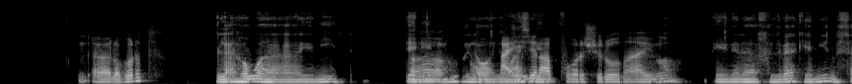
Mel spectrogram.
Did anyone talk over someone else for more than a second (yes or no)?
yes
